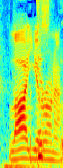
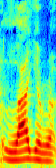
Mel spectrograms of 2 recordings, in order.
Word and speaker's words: La Llorona: Okay, how do you say it again? – La Llorona. – La Llorona. Because I'm learning Spanish. – Because the LL is a Y.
